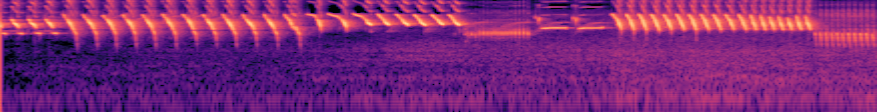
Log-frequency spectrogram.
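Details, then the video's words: A canary sings a long series of rapid, downward-slurred whistled notes, breaks briefly into a low buzzy roll, then launches another fast bright trill. "The best canary singing video ever"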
